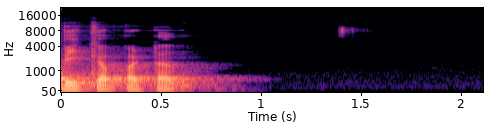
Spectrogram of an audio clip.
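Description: A man's voice narrating a lesson in Tamil, trailing off about a second in, then silence broken by one faint click.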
